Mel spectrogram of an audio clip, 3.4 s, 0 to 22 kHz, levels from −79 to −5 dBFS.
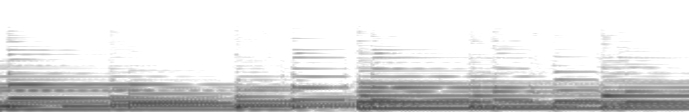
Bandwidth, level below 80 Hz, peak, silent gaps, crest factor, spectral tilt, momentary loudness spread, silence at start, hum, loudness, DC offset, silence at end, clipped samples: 8 kHz; -72 dBFS; -16 dBFS; none; 14 dB; -9 dB/octave; 4 LU; 0 s; none; -33 LUFS; under 0.1%; 0 s; under 0.1%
